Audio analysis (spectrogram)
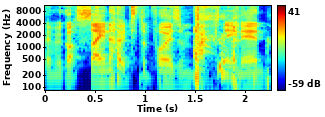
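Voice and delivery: loud, chuckling, laughing through the words. Reading out a viewer's message while laughing while talking. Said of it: "I'm just laughing".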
